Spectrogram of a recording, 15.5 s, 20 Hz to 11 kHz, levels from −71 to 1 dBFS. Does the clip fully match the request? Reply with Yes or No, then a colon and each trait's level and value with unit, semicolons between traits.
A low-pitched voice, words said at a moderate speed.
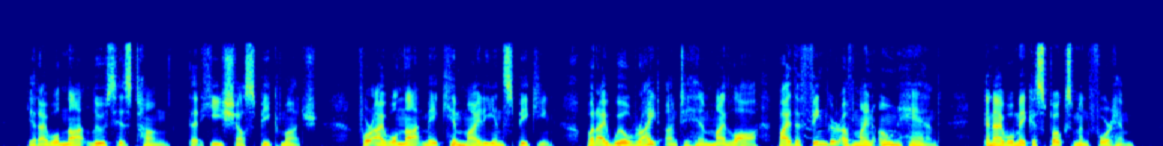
Yes: low, 125 Hz; average, 170 wpm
